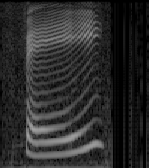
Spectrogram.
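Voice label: "fei2", Cantonese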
